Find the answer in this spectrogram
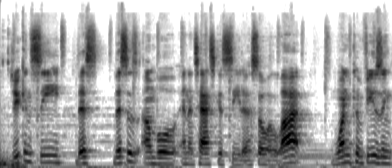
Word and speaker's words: Humble: a Humble address, and it is pronounced Humble. It's not Humble, and if you say Humble, someone is going to humbly correct you.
